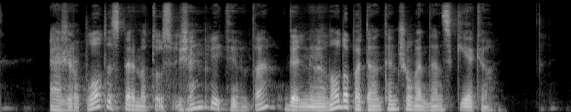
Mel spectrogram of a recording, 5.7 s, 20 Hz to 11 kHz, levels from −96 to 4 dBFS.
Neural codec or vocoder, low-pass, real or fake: codec, 24 kHz, 1 kbps, SNAC; 9.9 kHz; fake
